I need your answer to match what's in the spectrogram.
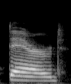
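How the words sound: It is said with a clear r sound. "U S, obviously, you just have the R coming through"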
